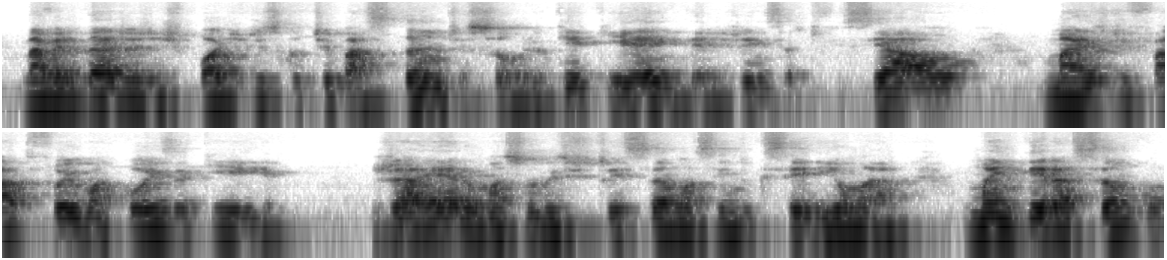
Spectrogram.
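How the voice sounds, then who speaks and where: Somewhat breathy, a man speaks at a medium pitch in a monotone, flat intonation. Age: 60s. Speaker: software engineering speaker and author. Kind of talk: presentation talk.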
